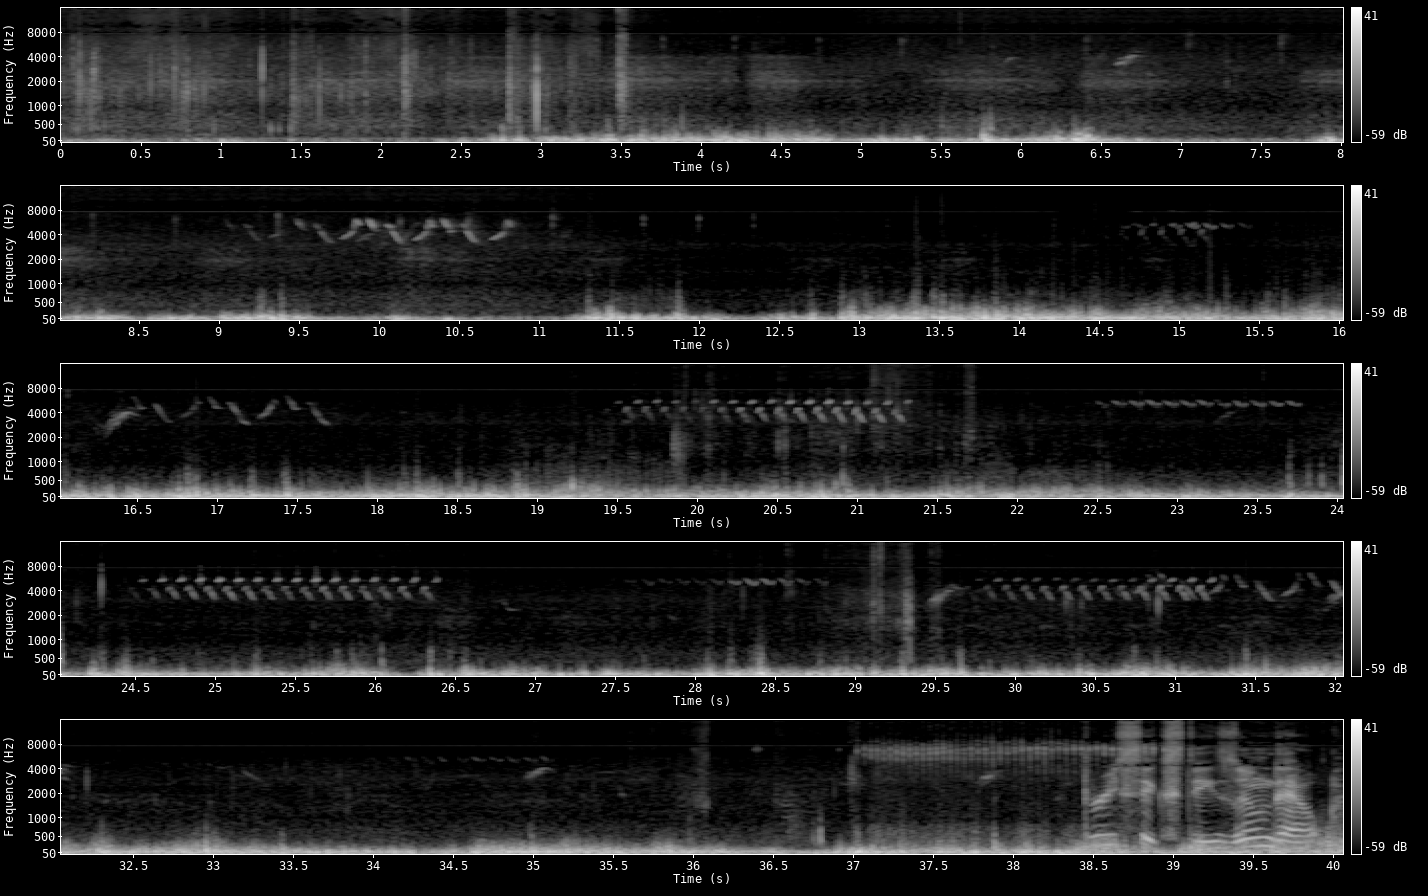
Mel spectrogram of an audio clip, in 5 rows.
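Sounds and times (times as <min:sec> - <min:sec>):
wind buffeting microphone: 0:00.0 - 0:40.0
songbirds singing: 0:03.5 - 0:12.4, 0:16.2 - 0:17.8, 0:19.4 - 0:21.6, 0:22.5 - 0:35.8, 0:36.4 - 0:39.9.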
